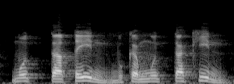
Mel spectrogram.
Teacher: Makhrajnya di pangkal lidah. Di belakang sekali bahagian lidah itu. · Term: huruf qaf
